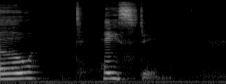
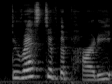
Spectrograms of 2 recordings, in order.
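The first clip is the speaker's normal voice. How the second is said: ordinary delivery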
